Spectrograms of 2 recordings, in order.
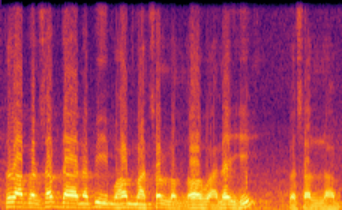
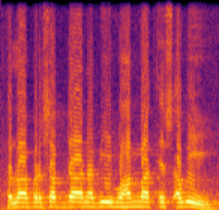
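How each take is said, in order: First: The blessing is spoken as the full phrase. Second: The blessing is spoken as three letters. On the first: The speaker calls it right. "baca langsung" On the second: The speaker calls it wrong. "jangan S A W"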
